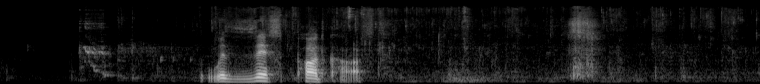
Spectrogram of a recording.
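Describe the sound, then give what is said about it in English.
A kitchen tap runs steadily with a continuous watery hiss as dishes, including a bowl and cutlery, are washed, while a person talks over the flowing water. “whenever I have a chore to do, like just washing the dishes, as I'm doing that, it can take me twice as long as it should, because I'll keep interrupting myself to have these conversations with myself.”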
